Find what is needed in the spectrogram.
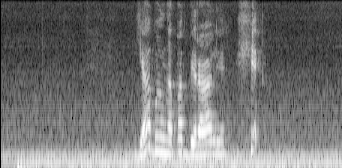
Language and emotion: Russian, positive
